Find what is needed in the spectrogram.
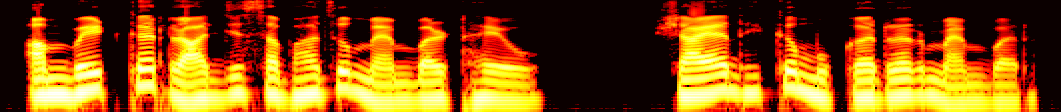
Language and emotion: Sindhi, neutral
